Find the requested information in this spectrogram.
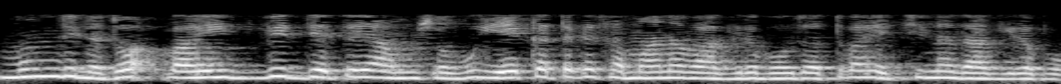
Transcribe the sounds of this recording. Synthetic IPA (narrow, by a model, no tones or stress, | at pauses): mund̪inɐd̪uʋɐɦid̪ʋid̪jɐt̪ɛjɐːmʃɐʋuɛːkɐt̪eɡesɐmaːnɐʋaːɡiɾɐboud̪uɐt̪ʰɐʋaːɦet͡ʃːinɐd̪aːɡiɾɐboː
